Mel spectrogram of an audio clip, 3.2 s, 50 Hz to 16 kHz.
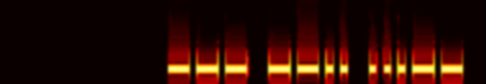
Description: Morse code, heard as a keyed tone, about 25 wpm, 700 Hz. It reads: OZ3
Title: Callsign Prefixes for Top 100 DXCC - 25wpm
